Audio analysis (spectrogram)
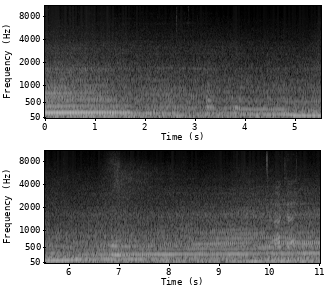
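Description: A Ford GT engine drones steadily from inside the car on the Nürburgring, its pitch sagging and then climbing as it pulls up through the revs to overtake, with a faint whir throughout.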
